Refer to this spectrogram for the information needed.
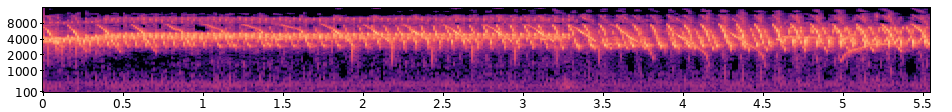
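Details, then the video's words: Several Belgian canaries singing: a continuous, high, buzzy trill with rapid downward-slurred chips, growing more chattering and jumbled as the voices overlap. "Vários Canários Cantando Junto Estimule seu Canário Belga a Cantar Muito"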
